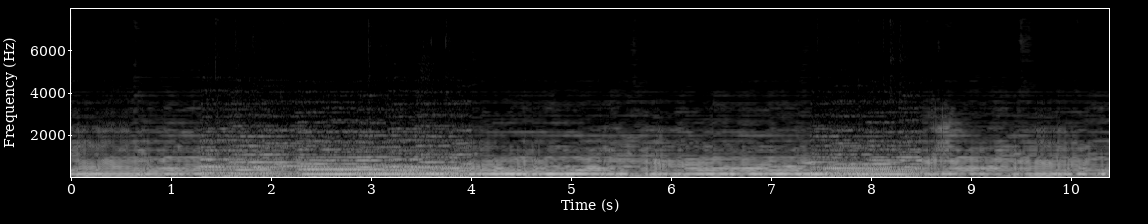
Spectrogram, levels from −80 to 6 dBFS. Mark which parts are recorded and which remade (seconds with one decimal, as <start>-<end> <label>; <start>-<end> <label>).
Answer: 0.0-1.3 remade; 1.3-4.0 recorded; 4.0-7.4 remade; 7.4-8.5 recorded; 8.5-10.4 remade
